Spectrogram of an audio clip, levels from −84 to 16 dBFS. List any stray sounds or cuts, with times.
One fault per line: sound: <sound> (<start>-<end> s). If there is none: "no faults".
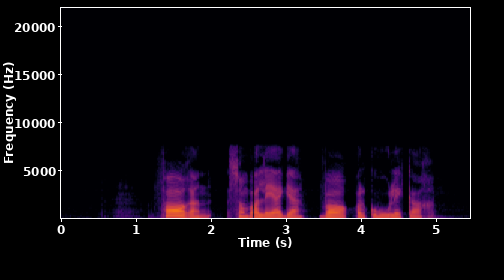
sound: dropout (2.6-2.6 s)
